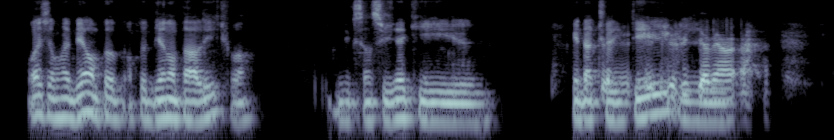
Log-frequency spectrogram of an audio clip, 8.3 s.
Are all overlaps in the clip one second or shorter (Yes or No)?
No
